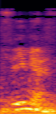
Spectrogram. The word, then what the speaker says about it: theme: theme이야, theme. 원래 저거 독일어거든요. 테마라고 여러분들 알고 계실 거예요. 테마가 아니라 영어에서는 theme이라고 하셔야 돼요. theme.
